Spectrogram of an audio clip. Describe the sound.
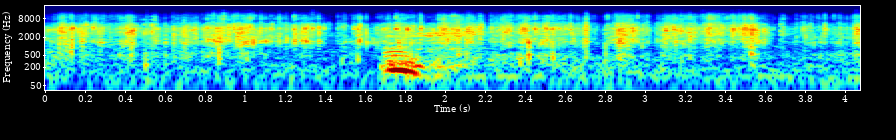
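Tape is handled at a campsite while something is taped up, giving a steady crinkling and rustling crackle that continues throughout at a fairly even level.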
